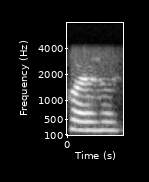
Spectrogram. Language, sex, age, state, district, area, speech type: Assamese, female, 30-45, Assam, Morigaon, rural, conversation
